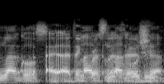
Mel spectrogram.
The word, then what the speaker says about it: Lagos: Well, if you're in Portugal, it's pronounced Lagos. I mean, somebody in Lagos, yeah, pronounced Lagos.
